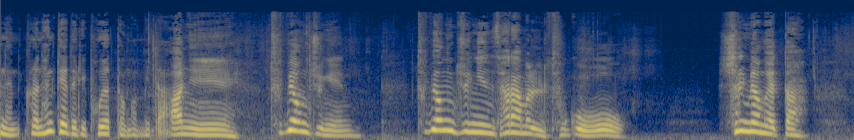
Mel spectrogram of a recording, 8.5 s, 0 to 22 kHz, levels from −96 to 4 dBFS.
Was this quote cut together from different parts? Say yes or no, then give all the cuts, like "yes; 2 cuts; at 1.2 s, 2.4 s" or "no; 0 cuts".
no; 0 cuts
